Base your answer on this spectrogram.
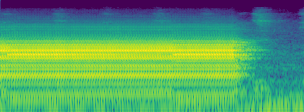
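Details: MRI scanner gradient noise: a loud, steady electronic buzzing drone with rapid pulsing that cuts off after about two seconds.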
